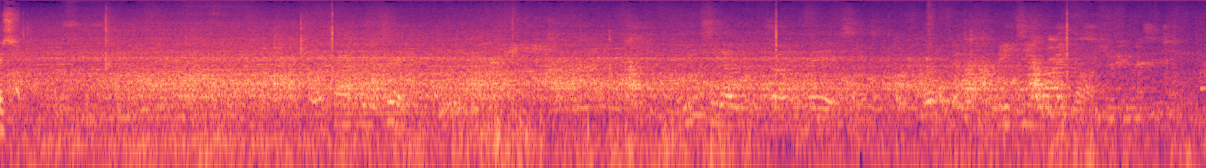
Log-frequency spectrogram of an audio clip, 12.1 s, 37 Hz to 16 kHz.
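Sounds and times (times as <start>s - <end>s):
electric train pulling away: 0.0s - 12.0s.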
